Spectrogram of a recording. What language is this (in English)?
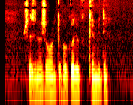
Pashto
